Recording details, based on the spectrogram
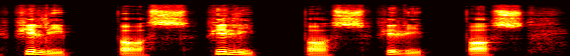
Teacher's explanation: I put the stress accent on the lip? So that would be Philippos, Philippos, Philippos, and it's louder, that leap.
